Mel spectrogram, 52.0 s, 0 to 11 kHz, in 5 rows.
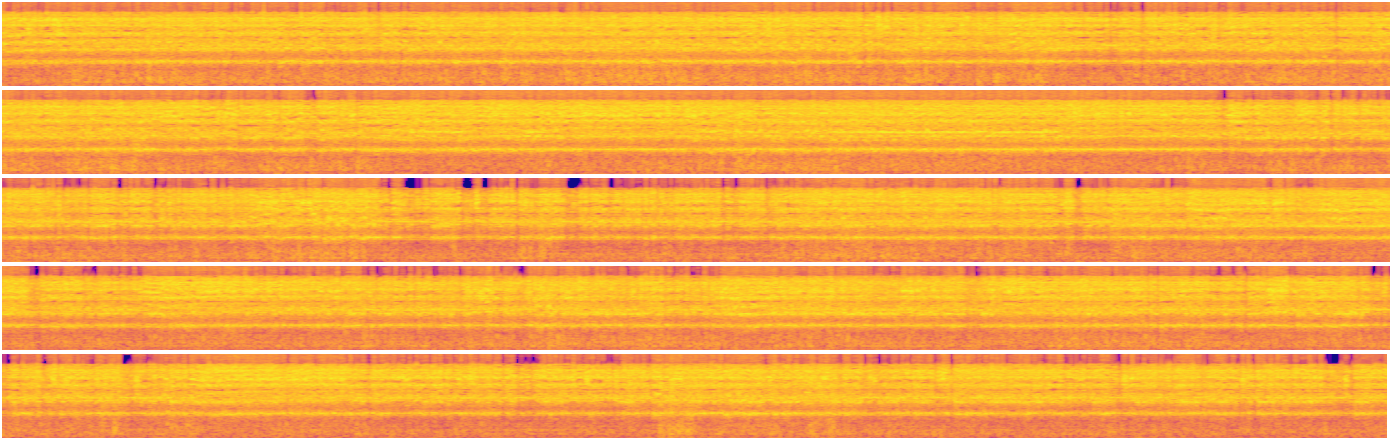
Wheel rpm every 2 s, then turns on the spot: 200, 230, 240, 230, 230, 230, 230, 220, 220, 220, 230, 230, 240, 230, 230, 230, 230, 230, 230, 230, 230, 230, 230, 230, 230, 240.
none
